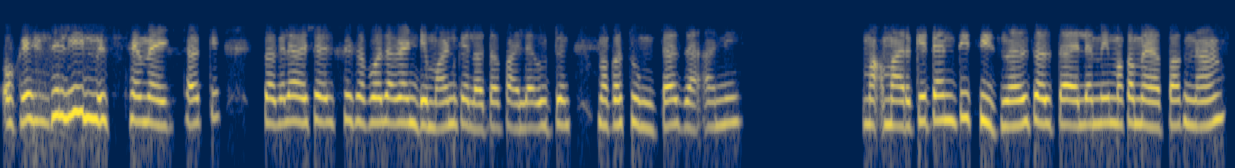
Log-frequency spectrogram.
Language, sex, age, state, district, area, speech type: Goan Konkani, female, 18-30, Goa, Murmgao, rural, conversation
